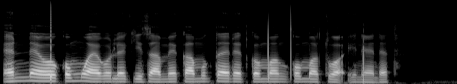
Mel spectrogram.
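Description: Loud pops break through the speech three times. The first, at 0.51 to 0.53 s, is a single sharp transient standing well above the speech level. Between 2.68 and 2.93 s, two pops arrive in quick succession. A third, softer single pop falls at 3.63 to 3.66 s. The speech carries on beneath each one, consistent with a voltage pulse added to the signal, likely from a connector, switch or static discharge.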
